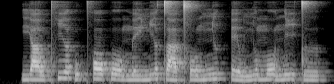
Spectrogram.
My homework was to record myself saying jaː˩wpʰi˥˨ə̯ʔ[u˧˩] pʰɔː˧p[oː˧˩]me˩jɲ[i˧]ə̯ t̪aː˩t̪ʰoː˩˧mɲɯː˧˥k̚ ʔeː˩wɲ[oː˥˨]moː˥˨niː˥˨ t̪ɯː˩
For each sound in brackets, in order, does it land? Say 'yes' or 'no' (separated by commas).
yes, yes, yes, no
